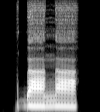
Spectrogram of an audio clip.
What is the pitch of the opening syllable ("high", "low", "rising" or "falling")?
low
